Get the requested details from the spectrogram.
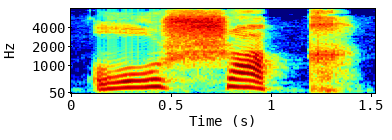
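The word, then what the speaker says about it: ошақ: Чтобы правильно произнести слово «ушак», Сначала свернем губы в трубочку и тянем вперед, а язычок назад. О, о, о. А теперь достаем рыбную косточку из горлышка. К, к, к.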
